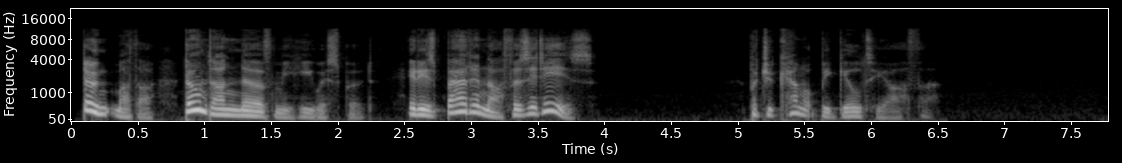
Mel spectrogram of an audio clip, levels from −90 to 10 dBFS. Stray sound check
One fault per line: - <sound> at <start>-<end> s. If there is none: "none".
none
